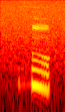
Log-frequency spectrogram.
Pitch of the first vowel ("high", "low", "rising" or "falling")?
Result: low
